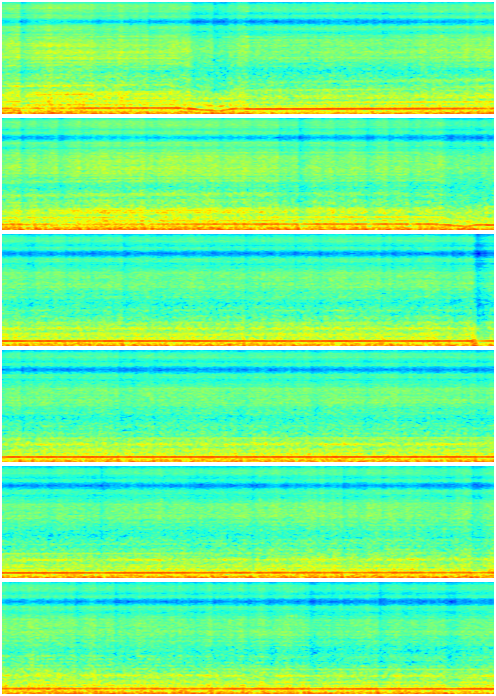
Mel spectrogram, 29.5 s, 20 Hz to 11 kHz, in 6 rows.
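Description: Honda CBR600RR's inline-four engine running at steady cruising revs at about 50–60 mph, heard under the constant rush of wind on the microphone. The engine note dips sharply and recovers twice, about two and nine seconds in, then holds steady.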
